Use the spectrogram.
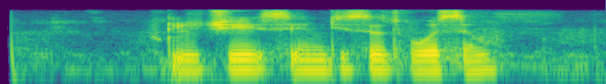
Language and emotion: Russian, neutral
